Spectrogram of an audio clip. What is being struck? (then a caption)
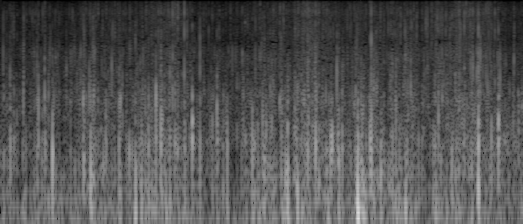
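Plastic cling film over foam windscreen. Fingertips of both hands rub and squeeze clear plastic cling wrap stretched over a black foam microphone windscreen, close up. A dense, steady crackle of tiny pops and crinkles plays throughout, with a few sharper snaps standing out, each sound dying away almost instantly.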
